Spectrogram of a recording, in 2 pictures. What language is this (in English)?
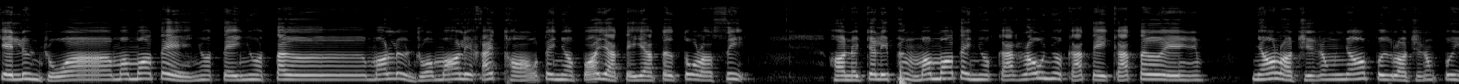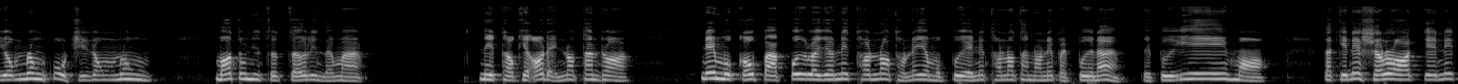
Thai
